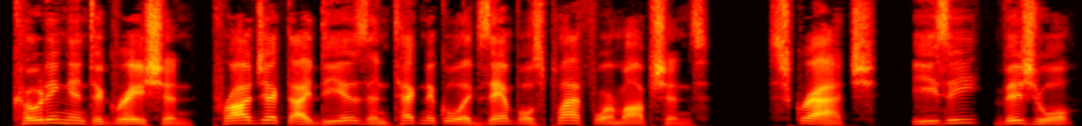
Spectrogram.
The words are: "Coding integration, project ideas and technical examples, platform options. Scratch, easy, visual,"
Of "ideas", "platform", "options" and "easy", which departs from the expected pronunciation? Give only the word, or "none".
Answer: none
